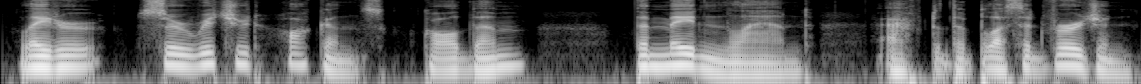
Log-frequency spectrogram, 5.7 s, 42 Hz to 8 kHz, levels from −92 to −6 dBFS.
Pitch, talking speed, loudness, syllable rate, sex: 110 Hz, 125 wpm, -24 LUFS, 4.9 syllables/s, male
